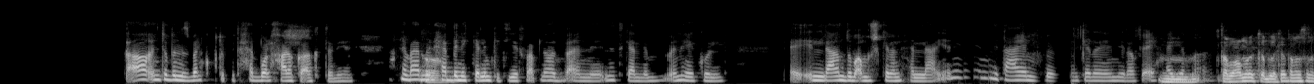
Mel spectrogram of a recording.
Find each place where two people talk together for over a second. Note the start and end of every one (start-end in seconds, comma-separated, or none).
none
